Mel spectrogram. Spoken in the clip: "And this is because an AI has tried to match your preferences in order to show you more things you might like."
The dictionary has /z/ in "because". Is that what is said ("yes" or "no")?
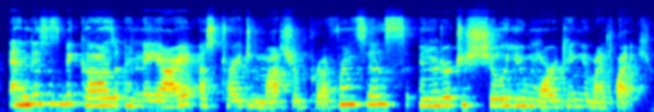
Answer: yes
